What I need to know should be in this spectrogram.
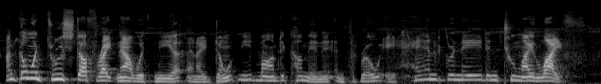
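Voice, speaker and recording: A man's voice: sits high, sing-song, normal speed, fairly bright tone, full character voice. A man acting a bitter, hot-tempered young adult son in a naturalistic radio play, blunt and sarcastic. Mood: bitter, agitated.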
